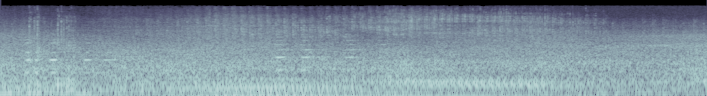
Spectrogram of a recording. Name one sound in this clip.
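A small bus engine idles and hums nearby.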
